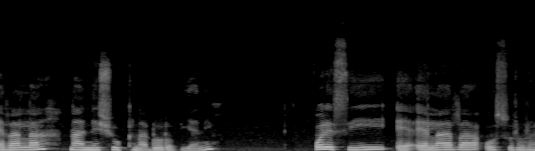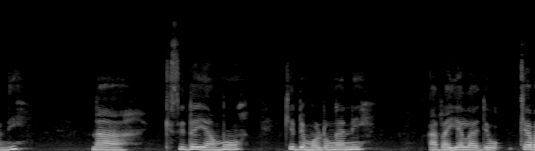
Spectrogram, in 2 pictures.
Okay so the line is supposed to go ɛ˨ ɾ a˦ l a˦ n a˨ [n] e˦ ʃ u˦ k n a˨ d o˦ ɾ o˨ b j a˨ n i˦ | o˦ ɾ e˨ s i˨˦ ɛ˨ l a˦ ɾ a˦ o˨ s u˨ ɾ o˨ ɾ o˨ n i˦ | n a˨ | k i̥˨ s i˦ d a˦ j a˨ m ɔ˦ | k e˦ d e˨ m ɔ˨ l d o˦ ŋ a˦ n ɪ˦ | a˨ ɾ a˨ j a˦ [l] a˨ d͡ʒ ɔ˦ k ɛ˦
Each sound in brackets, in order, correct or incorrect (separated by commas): correct, correct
